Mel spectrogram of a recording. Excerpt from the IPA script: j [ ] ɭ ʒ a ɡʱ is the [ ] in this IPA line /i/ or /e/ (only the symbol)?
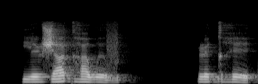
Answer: i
